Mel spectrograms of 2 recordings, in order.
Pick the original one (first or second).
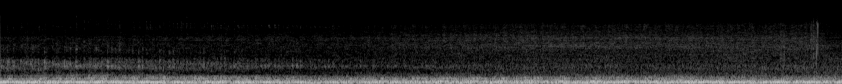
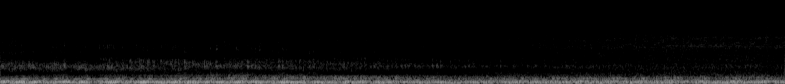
first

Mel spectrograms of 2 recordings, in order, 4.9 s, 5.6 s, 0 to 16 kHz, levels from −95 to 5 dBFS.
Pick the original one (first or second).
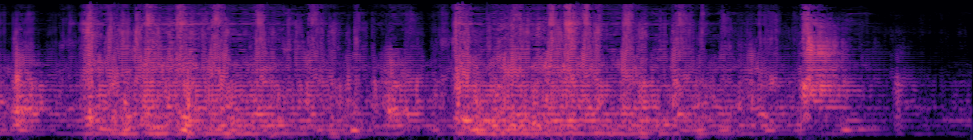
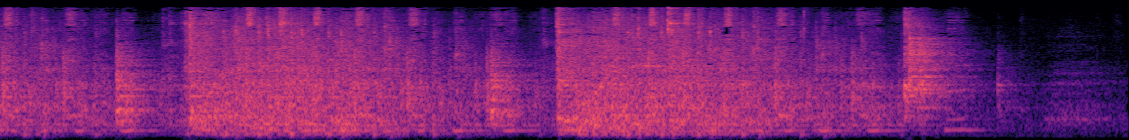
second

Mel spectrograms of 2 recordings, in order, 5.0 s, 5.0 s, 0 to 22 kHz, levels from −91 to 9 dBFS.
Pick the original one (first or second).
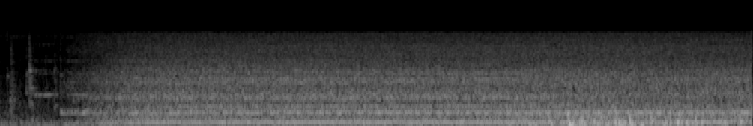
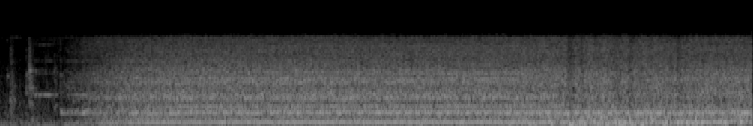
second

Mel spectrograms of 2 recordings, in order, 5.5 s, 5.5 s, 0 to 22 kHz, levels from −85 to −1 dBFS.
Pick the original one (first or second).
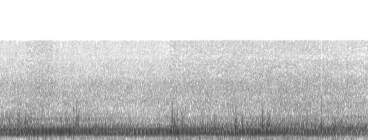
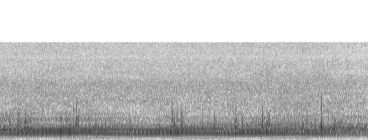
second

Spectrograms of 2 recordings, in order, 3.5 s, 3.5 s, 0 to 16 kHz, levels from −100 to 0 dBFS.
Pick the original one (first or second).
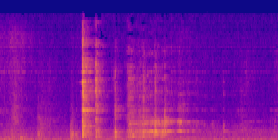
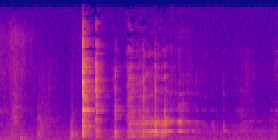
second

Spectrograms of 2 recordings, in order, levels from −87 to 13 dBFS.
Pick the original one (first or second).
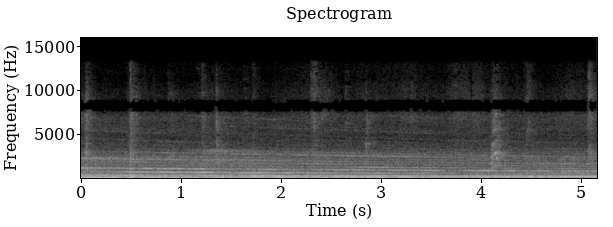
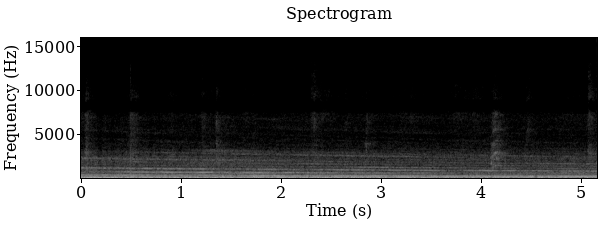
first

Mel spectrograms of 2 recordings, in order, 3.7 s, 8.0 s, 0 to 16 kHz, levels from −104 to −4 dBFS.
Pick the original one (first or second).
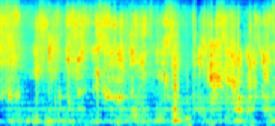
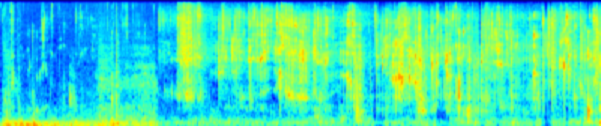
second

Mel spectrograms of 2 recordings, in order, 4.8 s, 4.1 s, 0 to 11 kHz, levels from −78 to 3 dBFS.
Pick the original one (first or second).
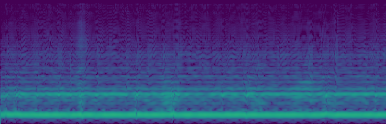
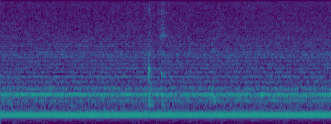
second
